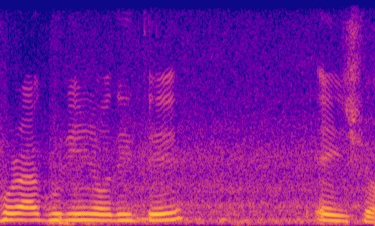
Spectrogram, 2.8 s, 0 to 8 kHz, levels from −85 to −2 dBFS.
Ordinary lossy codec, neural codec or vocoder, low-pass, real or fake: none; none; none; real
